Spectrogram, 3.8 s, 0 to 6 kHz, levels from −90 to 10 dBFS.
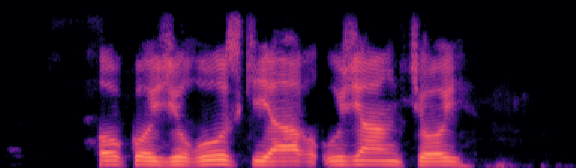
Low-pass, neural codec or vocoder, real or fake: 5.4 kHz; codec, 24 kHz, 3.1 kbps, DualCodec; fake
